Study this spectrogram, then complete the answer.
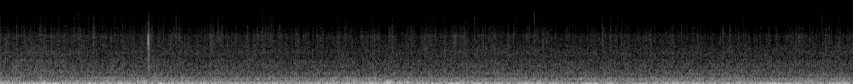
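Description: Rain drums steadily on a car during a rainy-day drive, a dense, even patter over a low road and engine rumble, continuous with no talking.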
